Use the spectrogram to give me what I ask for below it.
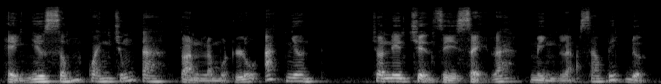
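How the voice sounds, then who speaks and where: A man's voice: medium pitch, sing-song, measured pace, breathy edge. A man voicing a grief-stricken older village schoolteacher and father in a read ghost story, speaking in a choked, sorrowful way. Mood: grieving.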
